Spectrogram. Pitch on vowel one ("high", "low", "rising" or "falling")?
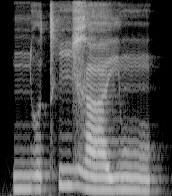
low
